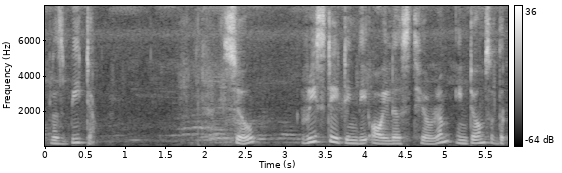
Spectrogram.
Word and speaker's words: Euler: function satisfies the euler's theorem it's spelled as e-u-l-e-r-s and pronounced as euler's theorem now the euler's theorem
